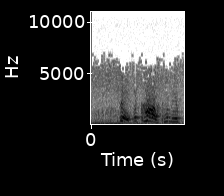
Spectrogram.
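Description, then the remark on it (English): A car engine hums in a steady, low drone throughout as the car comes up a hill and stops at its foot, with indistinct voices murmuring over it for most of the moment. “The car coming up the hill.”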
